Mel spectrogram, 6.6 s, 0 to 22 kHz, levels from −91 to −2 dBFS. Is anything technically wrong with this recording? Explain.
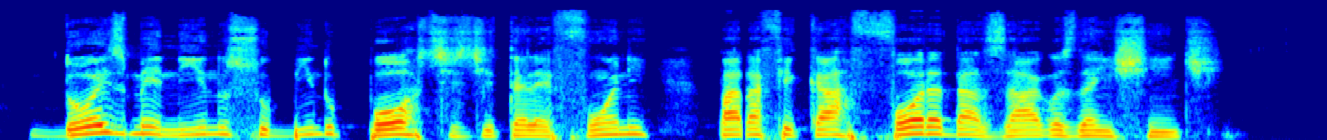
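Yes. From 3.71 to 3.73 s there is a gap at a join of encoded pieces. Untrimmed encoder padding leaves a 25 ms gap with smeared edges. The speech then resumes.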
